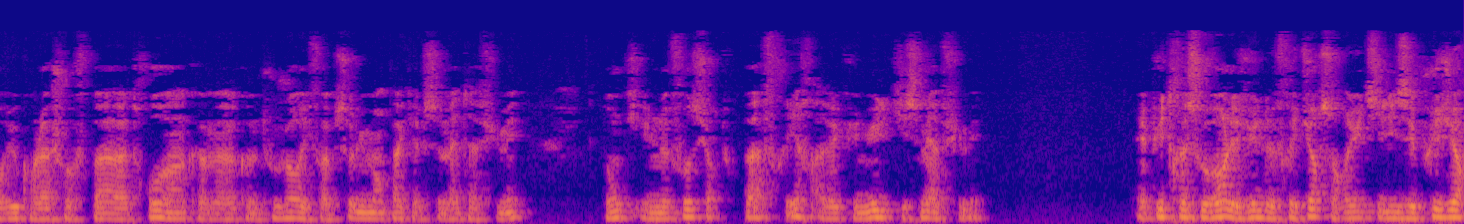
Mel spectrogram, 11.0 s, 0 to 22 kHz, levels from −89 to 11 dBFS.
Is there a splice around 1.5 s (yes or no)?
no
